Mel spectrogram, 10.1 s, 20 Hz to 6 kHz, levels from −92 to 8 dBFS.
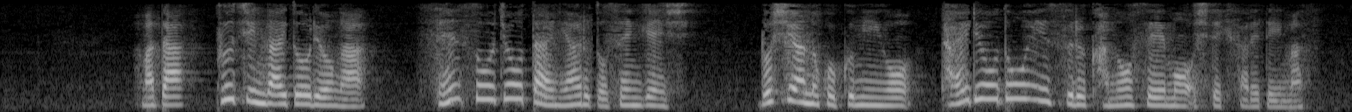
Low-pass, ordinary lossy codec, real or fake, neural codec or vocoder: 5.4 kHz; AAC, 24 kbps; fake; vocoder, 22.05 kHz, 80 mel bands, WaveNeXt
